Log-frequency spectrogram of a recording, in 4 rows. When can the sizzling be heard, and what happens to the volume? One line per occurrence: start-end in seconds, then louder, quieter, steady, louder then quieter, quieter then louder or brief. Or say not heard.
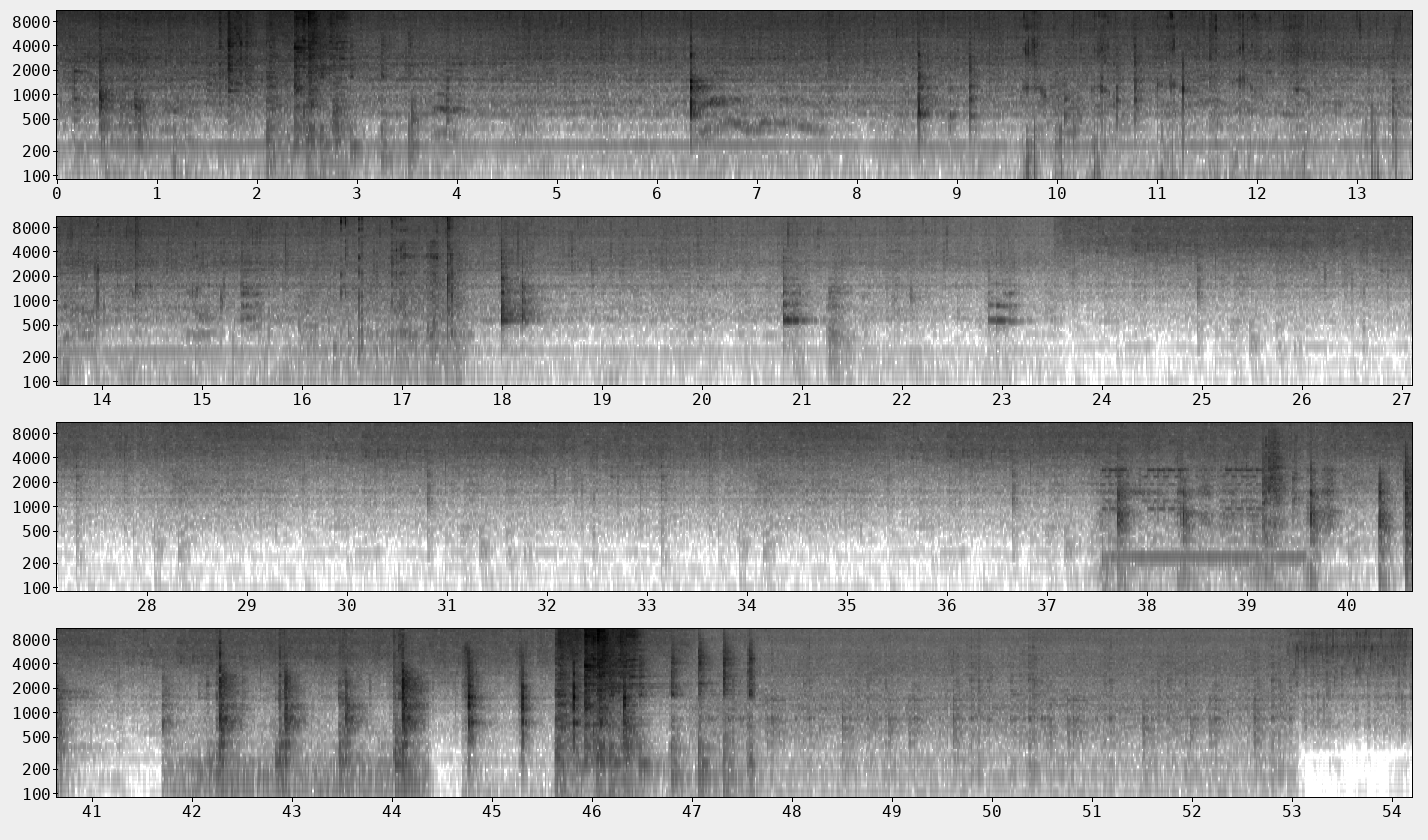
0.0-54.1 quieter.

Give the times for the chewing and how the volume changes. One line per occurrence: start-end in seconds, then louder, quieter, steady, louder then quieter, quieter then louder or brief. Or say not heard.
9.6-17.6 quieter then louder.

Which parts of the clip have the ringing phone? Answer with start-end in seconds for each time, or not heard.
37.5-39.6.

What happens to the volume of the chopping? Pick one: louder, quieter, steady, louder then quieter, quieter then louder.
louder.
